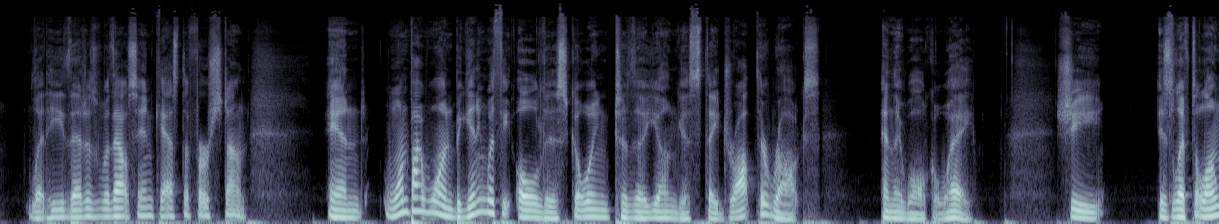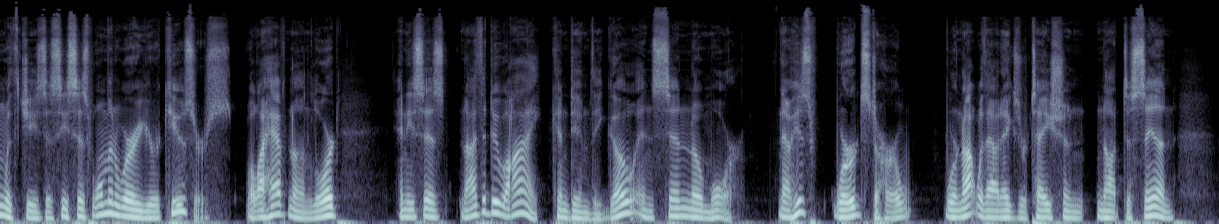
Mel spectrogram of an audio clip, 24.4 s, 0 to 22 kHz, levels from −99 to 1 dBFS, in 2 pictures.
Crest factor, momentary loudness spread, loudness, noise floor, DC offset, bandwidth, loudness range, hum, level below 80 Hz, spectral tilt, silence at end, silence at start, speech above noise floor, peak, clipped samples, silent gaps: 20 dB; 9 LU; -22 LUFS; -64 dBFS; under 0.1%; 18 kHz; 4 LU; none; -40 dBFS; -7 dB/octave; 0.3 s; 0.3 s; 43 dB; -2 dBFS; under 0.1%; none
